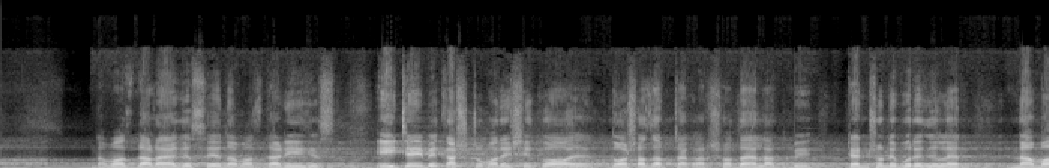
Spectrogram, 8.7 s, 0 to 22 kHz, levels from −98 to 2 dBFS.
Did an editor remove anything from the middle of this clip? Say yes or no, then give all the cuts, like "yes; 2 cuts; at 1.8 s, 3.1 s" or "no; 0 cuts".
no; 0 cuts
